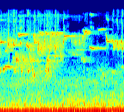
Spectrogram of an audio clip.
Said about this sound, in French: Le chant des oiseaux guide la visite de sa propriété.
